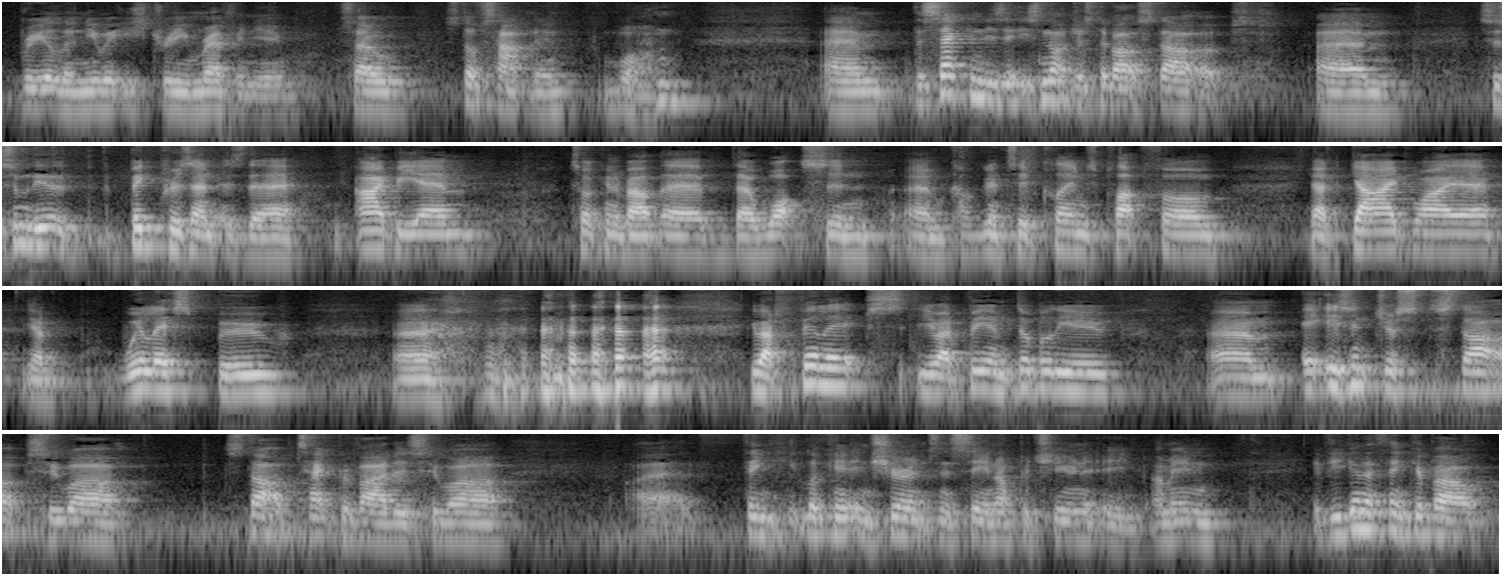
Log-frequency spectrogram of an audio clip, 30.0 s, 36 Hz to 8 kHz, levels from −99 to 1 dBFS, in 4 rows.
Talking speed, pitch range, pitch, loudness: 155 wpm, 130-165 Hz, 140 Hz, -26 LUFS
